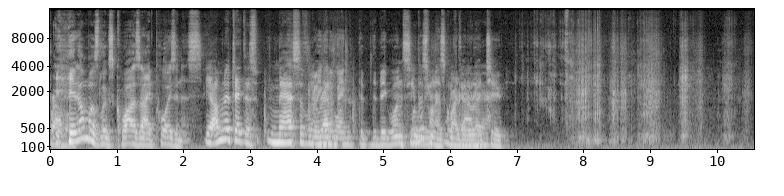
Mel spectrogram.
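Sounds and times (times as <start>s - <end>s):
speech: 0.0s - 6.9s
crunching kettle-cooked potato chips: 7.0s - 10.5s.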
